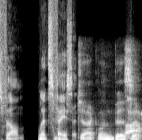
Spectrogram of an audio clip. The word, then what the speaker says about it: Bisset: let's face it jacyn Bisset rhymes with kiss it please please and uh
